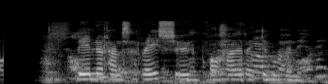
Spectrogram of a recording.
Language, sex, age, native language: Icelandic, female, 14, Icelandic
